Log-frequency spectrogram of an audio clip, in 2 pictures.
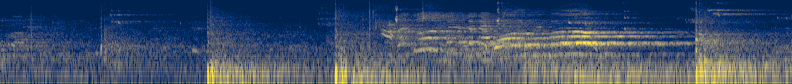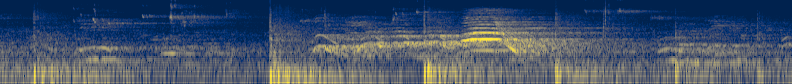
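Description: A ball thumps on the court.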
